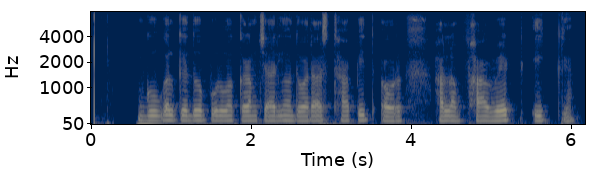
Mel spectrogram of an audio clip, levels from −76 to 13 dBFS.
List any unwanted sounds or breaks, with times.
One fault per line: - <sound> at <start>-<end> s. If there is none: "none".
none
